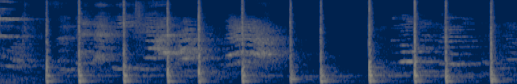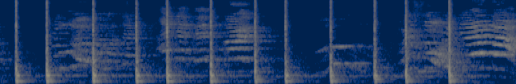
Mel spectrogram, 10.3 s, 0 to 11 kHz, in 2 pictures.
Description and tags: Single Drum Kids in BG
recorded on a Sony PCM D50
xy pattern
BG, Drum, Kids, Single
